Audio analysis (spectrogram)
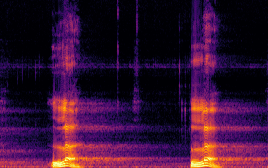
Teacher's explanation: Dan cara membacanya, kita pertemukan ujung lidah kita dengan langit-langit mulut. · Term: huruf lam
